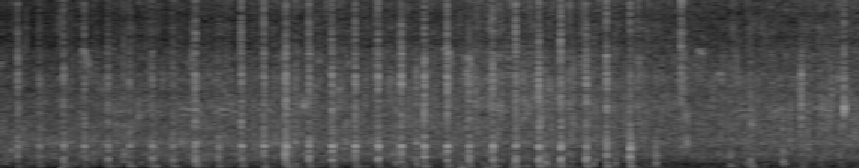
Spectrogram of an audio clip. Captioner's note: tap tap tap tap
